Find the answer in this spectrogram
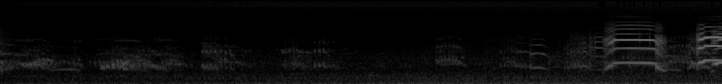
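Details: A flock of migrating common cranes calls at the Villafáfila lagoon in Spain, a stopover of several weeks. Overlapping rolling trumpets and loud bugling notes rise near the end; the cranes call to stay together.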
